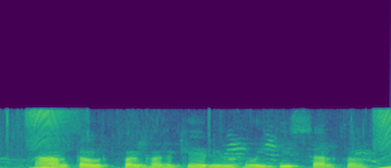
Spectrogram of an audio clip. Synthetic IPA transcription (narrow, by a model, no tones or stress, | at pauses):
amt̪əʊɾk̚pəɾɡʱəɾkeɾiuɦojd̪isːalkə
